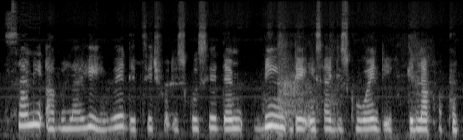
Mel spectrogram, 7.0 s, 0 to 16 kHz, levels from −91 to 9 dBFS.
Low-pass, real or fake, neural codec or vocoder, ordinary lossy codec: 14.4 kHz; real; none; Opus, 32 kbps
